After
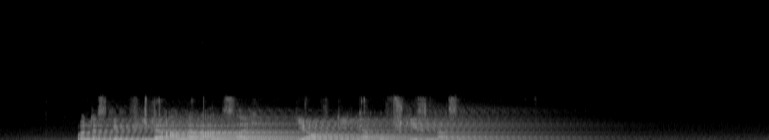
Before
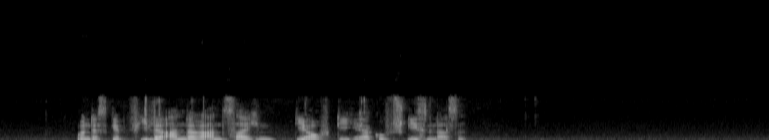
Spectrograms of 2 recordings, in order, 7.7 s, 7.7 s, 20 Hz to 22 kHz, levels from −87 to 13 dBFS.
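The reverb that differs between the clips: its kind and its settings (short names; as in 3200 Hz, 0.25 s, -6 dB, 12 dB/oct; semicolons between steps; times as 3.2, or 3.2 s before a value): spring tank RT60 3.2 s, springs 55 ms, chirp 50 ms, DRR -0.5 dB; gain -5.5 dB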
